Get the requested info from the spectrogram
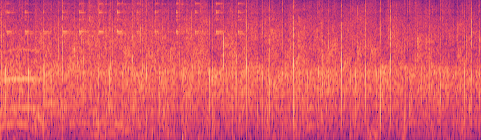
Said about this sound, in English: If we could give a massive round of applause to my dear friend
